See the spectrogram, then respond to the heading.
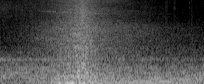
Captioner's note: whoosh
